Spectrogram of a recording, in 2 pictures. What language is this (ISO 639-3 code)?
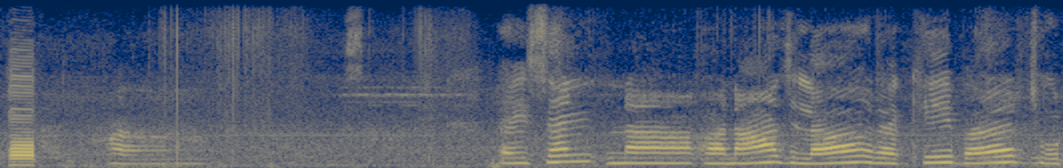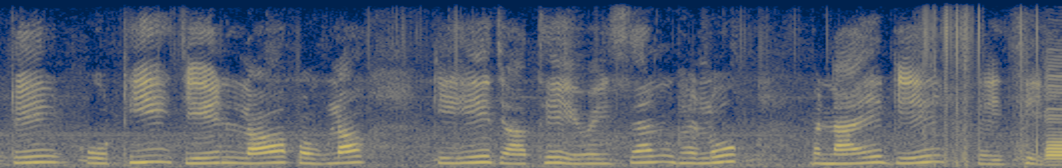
hne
